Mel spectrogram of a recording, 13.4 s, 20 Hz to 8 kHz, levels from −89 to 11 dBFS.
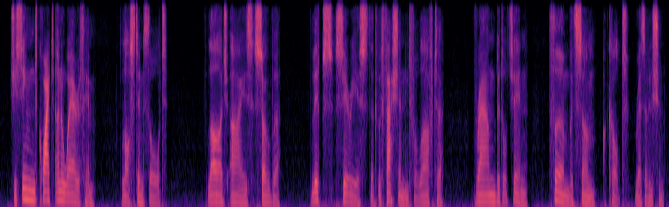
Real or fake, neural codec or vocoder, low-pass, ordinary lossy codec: fake; codec, 16 kHz in and 24 kHz out, 0.9 kbps, LongCat-Audio-Codec, fine tuned four codebook decoder; 7.2 kHz; Opus, 24 kbps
